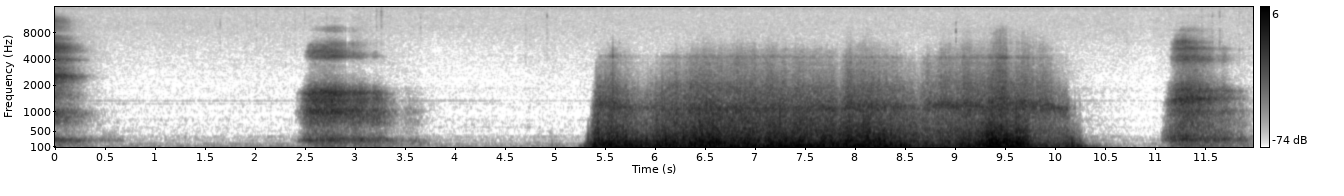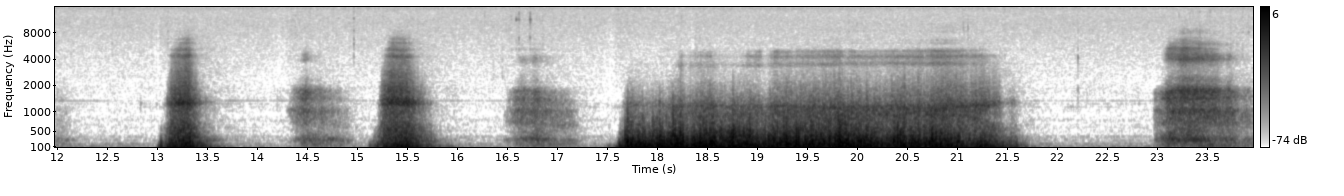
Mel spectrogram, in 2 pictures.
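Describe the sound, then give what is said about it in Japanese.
Breath is blown softly and close into the listener's ear in an ASMR setting. Two long, airy gusts of several seconds stand out, with a few short, fainter puffs between them, all separated by silence. “それじゃあ最後はお耳さんに息を吹きかけるわね。”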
